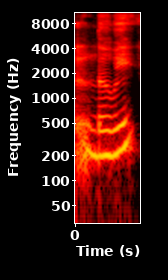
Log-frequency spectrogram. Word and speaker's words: Louis: Next, we have Louis. Am I pronouncing that right? Yeah, it's Louis.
